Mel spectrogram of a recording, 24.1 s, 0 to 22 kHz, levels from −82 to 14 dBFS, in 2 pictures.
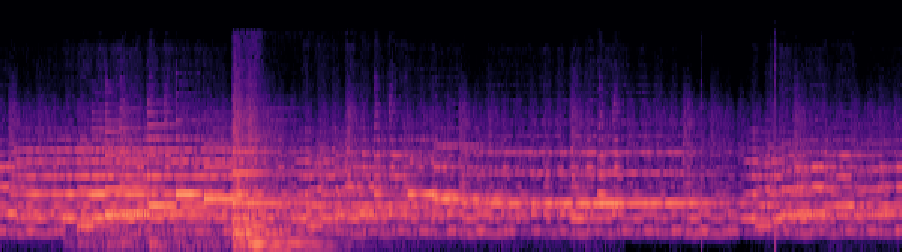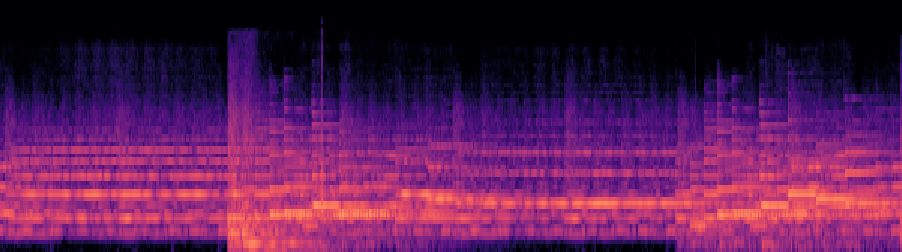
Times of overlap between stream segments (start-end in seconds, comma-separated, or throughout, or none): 7.34, 9.35, 10.33, 14.32, 16.31, 17.30, 21.28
